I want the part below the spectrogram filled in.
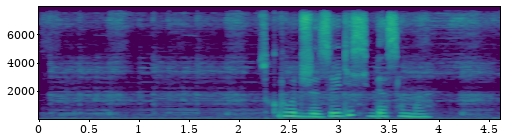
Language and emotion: Russian, neutral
